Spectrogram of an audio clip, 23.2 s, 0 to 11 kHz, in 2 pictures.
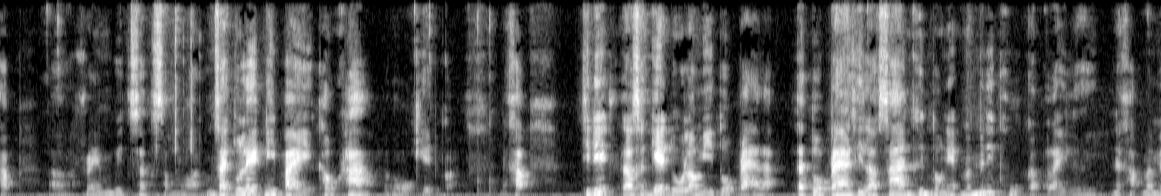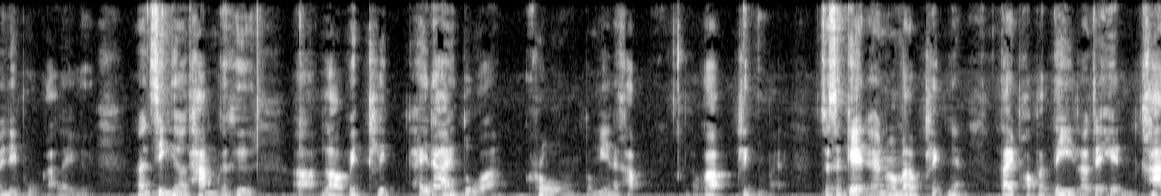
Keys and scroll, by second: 1.8 KP_0.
